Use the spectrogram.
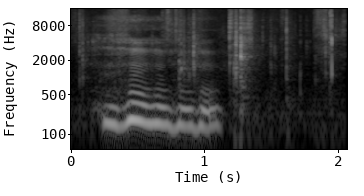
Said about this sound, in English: I am shuffling the Modern Seer tarot deck, which is absolutely gorgeous, and I'm pulling for today, but the cards are quiet.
